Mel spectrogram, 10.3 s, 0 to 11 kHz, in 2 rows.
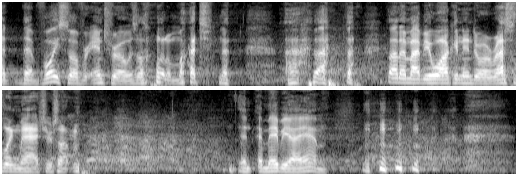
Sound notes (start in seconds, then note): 2.7 laughter; 8.5 laughter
